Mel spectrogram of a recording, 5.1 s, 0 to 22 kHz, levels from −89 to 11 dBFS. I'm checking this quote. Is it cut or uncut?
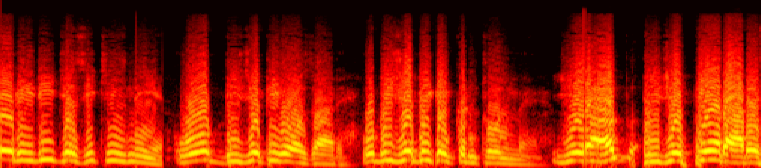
cut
